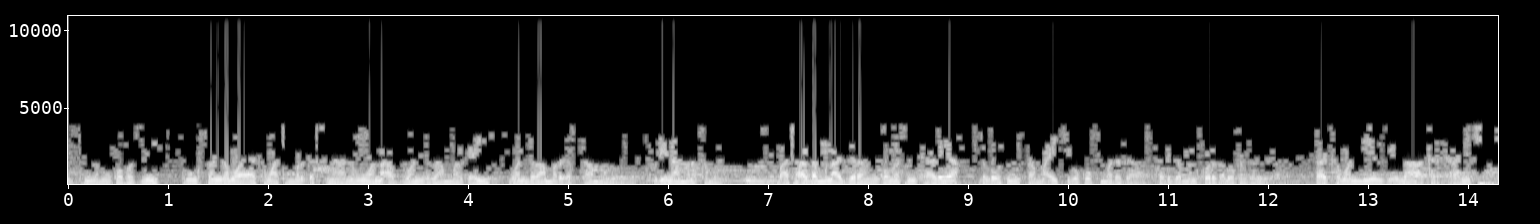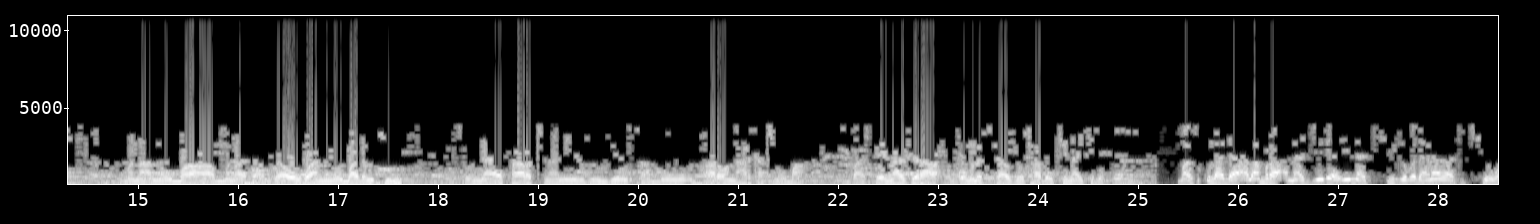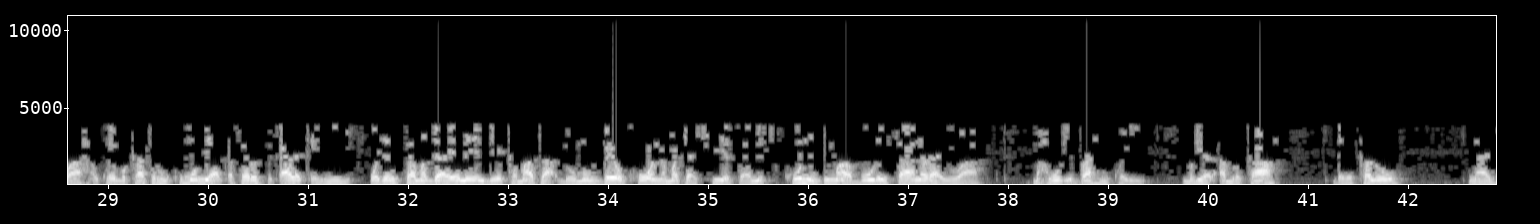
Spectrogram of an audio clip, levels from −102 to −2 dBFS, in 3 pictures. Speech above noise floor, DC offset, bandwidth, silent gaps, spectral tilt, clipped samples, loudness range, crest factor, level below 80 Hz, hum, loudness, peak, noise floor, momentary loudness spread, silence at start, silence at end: 49 dB; under 0.1%; 4.9 kHz; none; -10 dB/octave; under 0.1%; 5 LU; 14 dB; -44 dBFS; none; -14 LUFS; 0 dBFS; -62 dBFS; 10 LU; 0 s; 0 s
